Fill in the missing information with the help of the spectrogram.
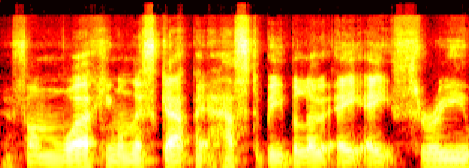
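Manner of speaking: normal talking voice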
